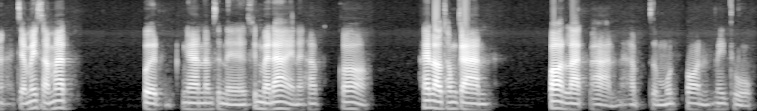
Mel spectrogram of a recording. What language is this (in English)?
Thai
